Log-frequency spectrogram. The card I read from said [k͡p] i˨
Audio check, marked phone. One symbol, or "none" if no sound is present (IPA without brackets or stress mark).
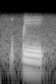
k͡p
